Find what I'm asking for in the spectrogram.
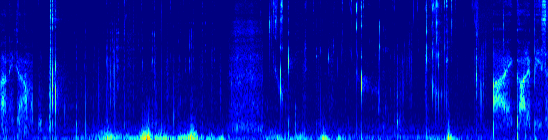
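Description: A giant piece of honeycomb is chewed close to the mic in an ASMR eating session, with steady wet, sticky mastication and soft bites alongside quiet whispering.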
